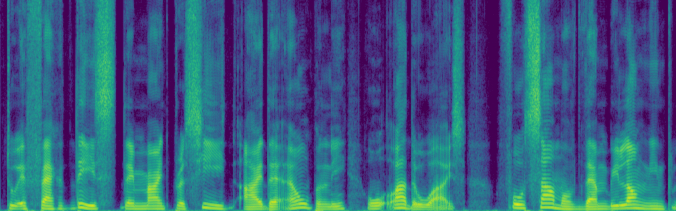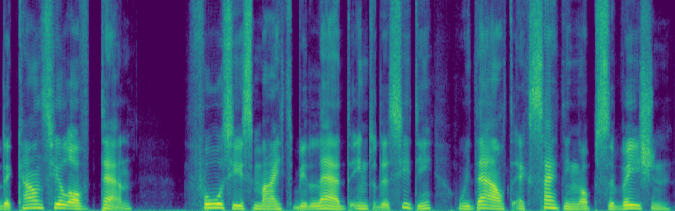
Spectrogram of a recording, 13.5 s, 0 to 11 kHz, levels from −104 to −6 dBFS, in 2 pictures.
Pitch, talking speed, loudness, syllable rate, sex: 150 Hz, 135 wpm, -21 LUFS, 4.2 syllables/s, male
